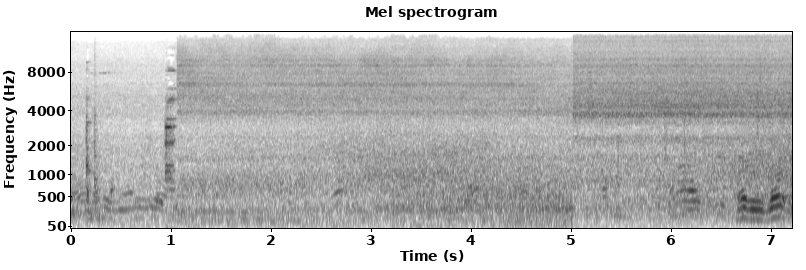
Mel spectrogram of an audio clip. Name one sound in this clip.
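A steam locomotive puffs steadily at a distance.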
